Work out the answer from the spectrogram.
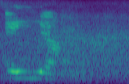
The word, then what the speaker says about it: ella: Just read it literally. This is एया। मैंने सबके नीचे उनकी प्रोनाउंसिएशन दी है, so please read it. एला नहीं, एया।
